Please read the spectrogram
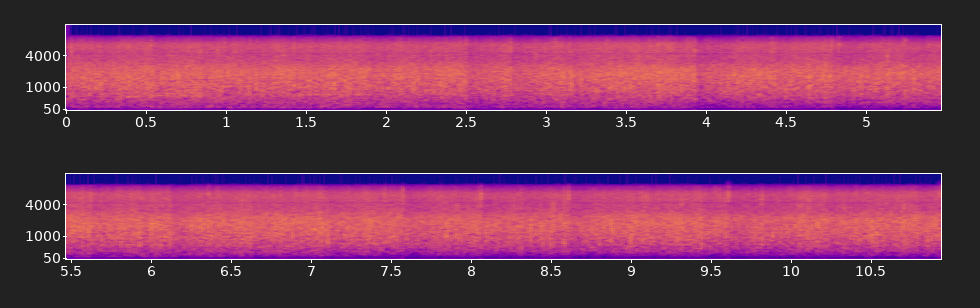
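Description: Large opera-house audience applauding: dense, unbroken clapping at a steady level.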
